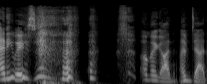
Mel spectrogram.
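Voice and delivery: soft, very slow words spoken through laughter. Apologizing to listeners after crying into the mic: laughing while talking. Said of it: "I'm laughing".

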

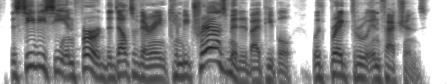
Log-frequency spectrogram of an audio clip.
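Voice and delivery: normal talking voice

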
